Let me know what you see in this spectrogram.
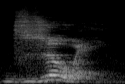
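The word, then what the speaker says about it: Zoe (ζωή): Zoe. It's spelled Z, we look at Z-O-E, but it's pronounced Zoe.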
